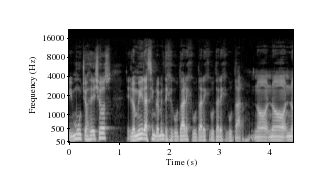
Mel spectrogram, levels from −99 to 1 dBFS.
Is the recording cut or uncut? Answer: uncut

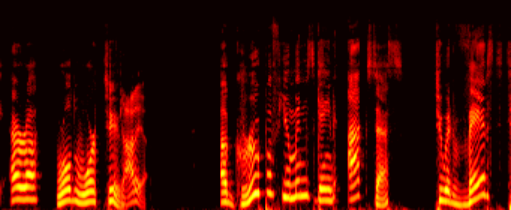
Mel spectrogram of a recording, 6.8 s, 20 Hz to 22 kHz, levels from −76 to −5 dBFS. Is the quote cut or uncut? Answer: uncut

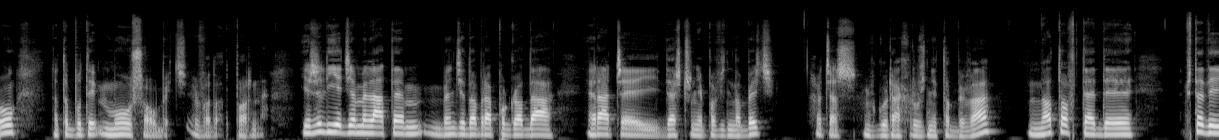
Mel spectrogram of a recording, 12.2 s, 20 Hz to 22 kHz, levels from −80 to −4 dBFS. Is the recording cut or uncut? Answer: uncut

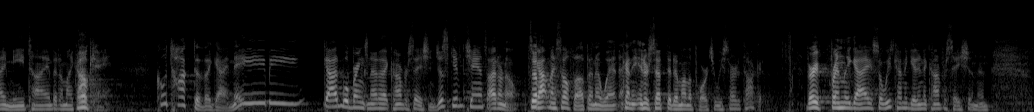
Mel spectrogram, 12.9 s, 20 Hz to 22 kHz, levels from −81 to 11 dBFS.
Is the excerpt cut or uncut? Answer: cut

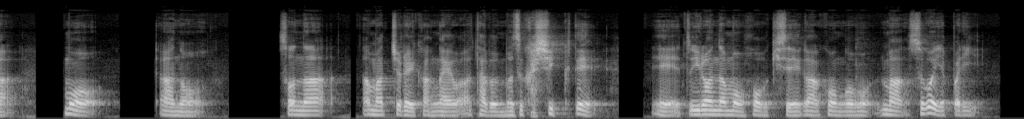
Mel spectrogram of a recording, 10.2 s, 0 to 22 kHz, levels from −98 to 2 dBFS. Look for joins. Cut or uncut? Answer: uncut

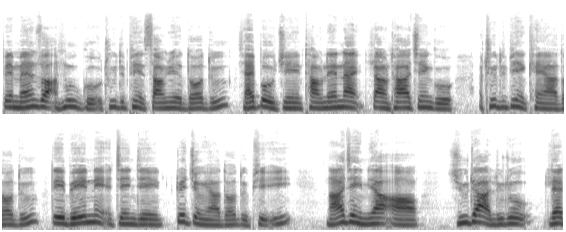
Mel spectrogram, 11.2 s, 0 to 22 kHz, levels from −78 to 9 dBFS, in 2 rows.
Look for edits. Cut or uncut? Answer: cut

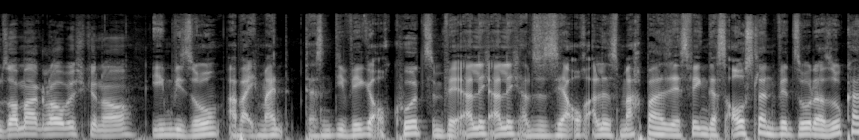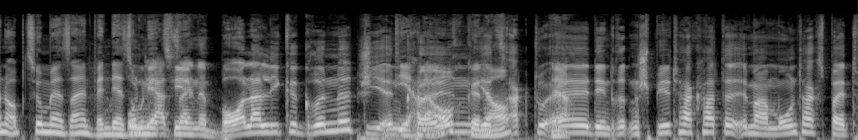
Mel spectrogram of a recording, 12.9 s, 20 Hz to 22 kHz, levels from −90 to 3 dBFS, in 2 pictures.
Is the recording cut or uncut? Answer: cut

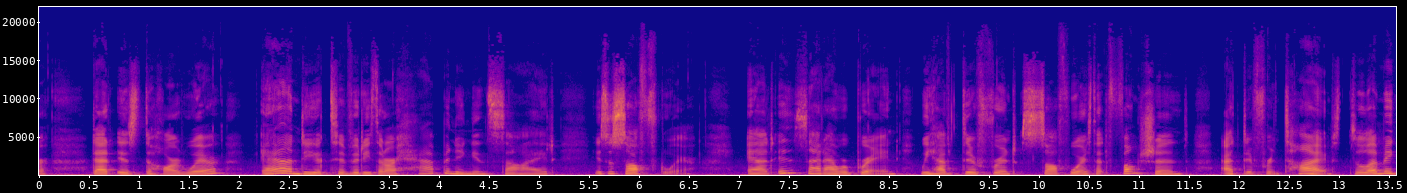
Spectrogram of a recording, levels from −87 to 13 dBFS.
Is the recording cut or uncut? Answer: uncut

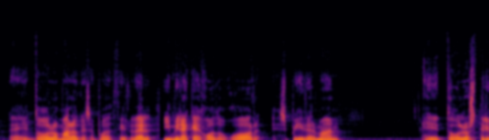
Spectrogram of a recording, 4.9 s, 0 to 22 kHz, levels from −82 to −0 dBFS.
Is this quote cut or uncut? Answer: cut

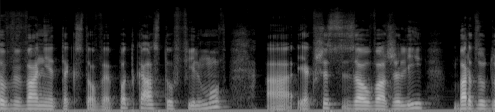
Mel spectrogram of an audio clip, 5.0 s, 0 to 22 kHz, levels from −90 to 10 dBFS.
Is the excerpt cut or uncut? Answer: uncut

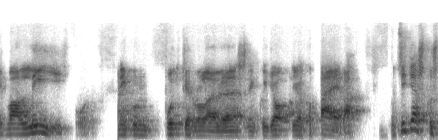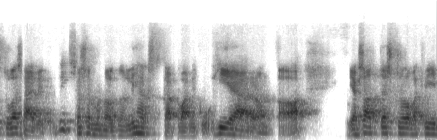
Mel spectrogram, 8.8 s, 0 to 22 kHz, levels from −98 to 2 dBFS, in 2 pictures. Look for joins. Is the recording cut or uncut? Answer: cut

